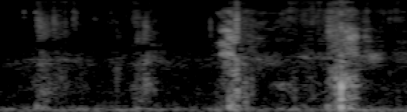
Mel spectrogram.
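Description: Near silence, broken by two faint short sounds from a small terrier, one a little over a second in and a slightly louder one about half a second later.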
